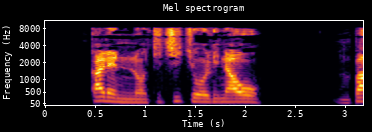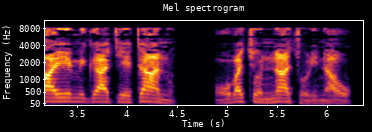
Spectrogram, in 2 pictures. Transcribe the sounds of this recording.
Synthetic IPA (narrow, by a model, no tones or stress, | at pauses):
kale̞nːo̞cicico̞ːlinawo | m̩paːje̞ːmiɡaːtie̞taːno̞ː | βaco̞nːaco̞ːlina̰wo̞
